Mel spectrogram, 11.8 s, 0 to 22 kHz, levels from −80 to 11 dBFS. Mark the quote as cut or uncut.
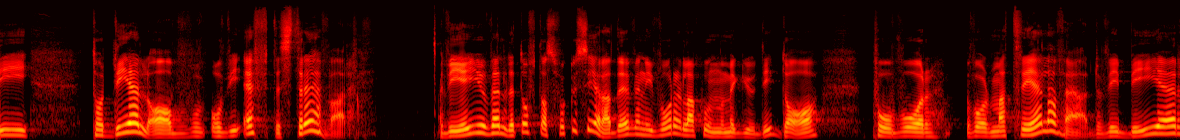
uncut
